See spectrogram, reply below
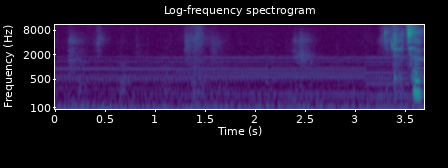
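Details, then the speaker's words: Steady low motorised hum of an automatic blood pressure cuff inflating on the arm, in a quiet room, during a simulated ASMR ear, nose and throat exam roleplay. "if at any point you feel discomfort and it's getting too tight let me know and we'll stop just slide your arm through here good i'll start the machine"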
